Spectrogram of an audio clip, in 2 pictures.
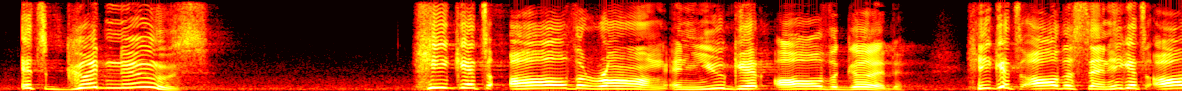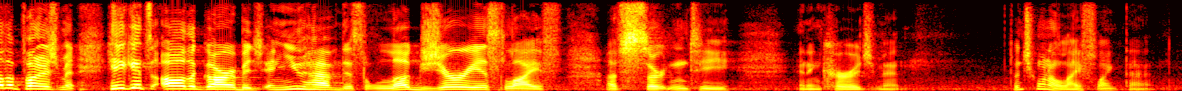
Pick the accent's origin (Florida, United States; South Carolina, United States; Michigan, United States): South Carolina, United States; moved away; I'm originally from South Carolina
